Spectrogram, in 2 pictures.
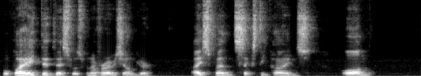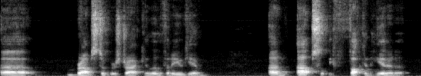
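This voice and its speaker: A middle-aged game and comics creator chats casually as an interview guest, telling stories with enthusiasm, rambling, and swearing freely. His voice is low, and he talks at a moderate pace.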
